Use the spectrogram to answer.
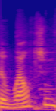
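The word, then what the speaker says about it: Whelchel: Lisa Welchel, did I do it right? – Yes, and I'll tell you where she's from.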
